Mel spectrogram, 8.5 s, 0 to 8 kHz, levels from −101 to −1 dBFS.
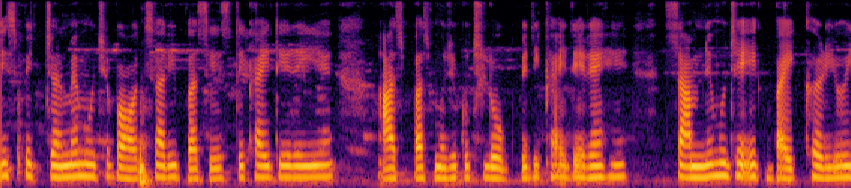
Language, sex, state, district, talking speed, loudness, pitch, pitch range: Hindi, female, Uttar Pradesh, Hamirpur, 190 wpm, -18 LUFS, 175 Hz, 165-185 Hz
